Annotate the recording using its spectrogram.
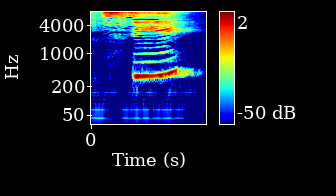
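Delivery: mock the bird proudly; defiant taunt. Annie taunts vulture.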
